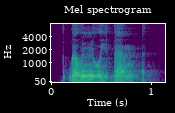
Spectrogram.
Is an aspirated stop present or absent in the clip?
absent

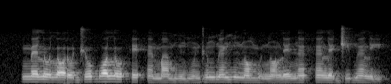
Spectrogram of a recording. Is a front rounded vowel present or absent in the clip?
absent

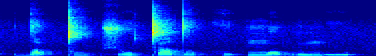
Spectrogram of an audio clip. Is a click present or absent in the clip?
present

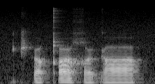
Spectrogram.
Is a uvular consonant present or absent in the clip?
present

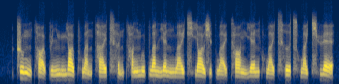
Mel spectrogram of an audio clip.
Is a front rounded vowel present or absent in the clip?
present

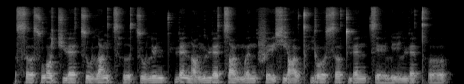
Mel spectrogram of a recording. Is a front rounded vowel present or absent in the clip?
present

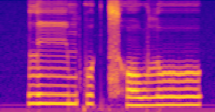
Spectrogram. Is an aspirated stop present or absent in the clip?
present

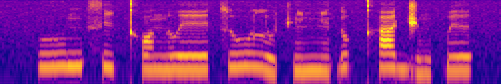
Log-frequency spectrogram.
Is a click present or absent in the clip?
absent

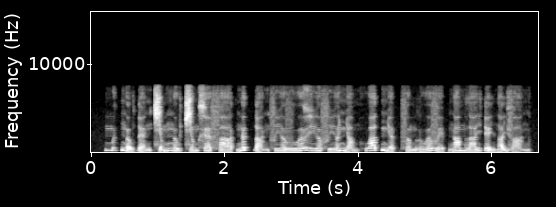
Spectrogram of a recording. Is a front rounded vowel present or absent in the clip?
absent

